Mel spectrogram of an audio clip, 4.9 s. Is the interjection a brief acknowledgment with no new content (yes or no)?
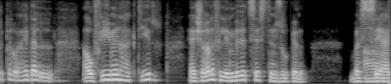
yes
